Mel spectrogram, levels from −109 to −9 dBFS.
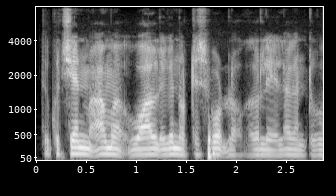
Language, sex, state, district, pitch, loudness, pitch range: Wancho, male, Arunachal Pradesh, Longding, 110 Hz, -20 LUFS, 105-115 Hz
